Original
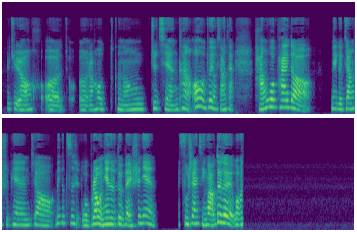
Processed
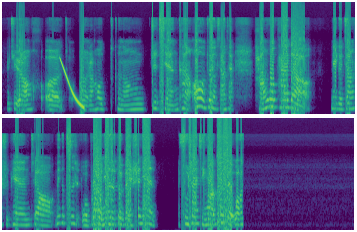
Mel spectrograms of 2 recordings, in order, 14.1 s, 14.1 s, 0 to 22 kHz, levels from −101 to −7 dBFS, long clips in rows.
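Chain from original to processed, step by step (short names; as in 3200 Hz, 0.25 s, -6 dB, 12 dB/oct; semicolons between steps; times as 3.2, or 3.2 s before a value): RIAA curve recording; painted sound fall, 1.14–1.64, 230–2900 Hz -26 dBFS; thirty-one-band EQ 125 Hz -6 dB, 1000 Hz -6 dB, 6300 Hz -8 dB; wrapped overs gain 21 dB; gain +4.5 dB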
